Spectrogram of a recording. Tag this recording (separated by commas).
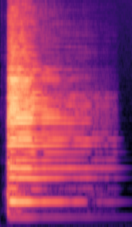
Bowed string instrument, Music, Musical instrument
